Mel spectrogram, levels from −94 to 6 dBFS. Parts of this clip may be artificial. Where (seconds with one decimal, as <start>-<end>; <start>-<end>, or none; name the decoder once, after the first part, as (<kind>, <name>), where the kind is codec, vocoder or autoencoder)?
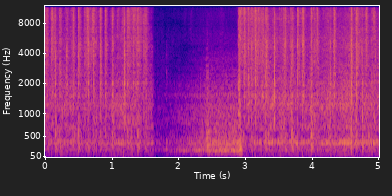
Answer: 0.0-1.4 (vocoder, BigVGAN v2); 2.7-5.0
